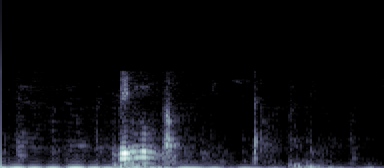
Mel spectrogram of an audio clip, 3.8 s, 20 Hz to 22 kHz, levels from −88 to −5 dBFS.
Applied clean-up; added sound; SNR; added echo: neural mask model DeepFilterNet 3.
